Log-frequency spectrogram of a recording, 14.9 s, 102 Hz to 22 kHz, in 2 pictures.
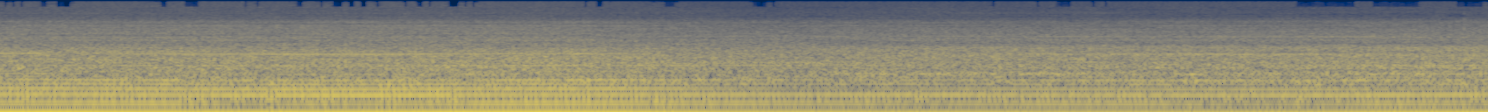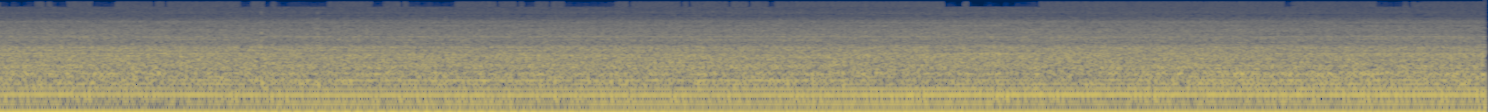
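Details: Honda EX350 inverter generator started after sitting a while, with some fuel in, switched to high output mode after reading 129 volts and 58.6 Hz: a steady, even drone with a slight early dip, then it holds speed without misses or knocks. It runs fine.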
